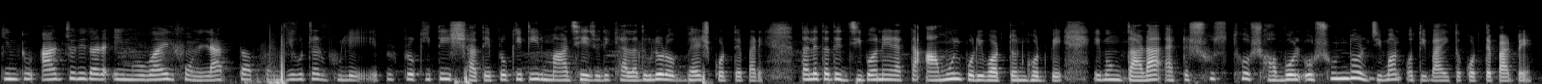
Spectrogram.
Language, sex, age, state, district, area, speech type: Bengali, female, 60+, West Bengal, Purulia, rural, spontaneous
